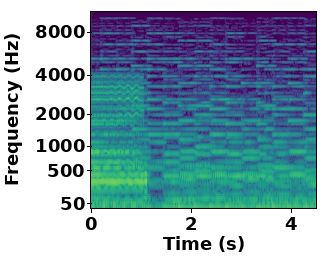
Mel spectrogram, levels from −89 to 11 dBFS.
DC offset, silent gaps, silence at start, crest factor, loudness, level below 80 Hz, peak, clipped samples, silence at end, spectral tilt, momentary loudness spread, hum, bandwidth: 5%; none; 0 s; 16 dB; -18 LUFS; -32 dBFS; -2 dBFS; under 0.1%; 0 s; -5 dB/octave; 11 LU; none; 10.5 kHz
